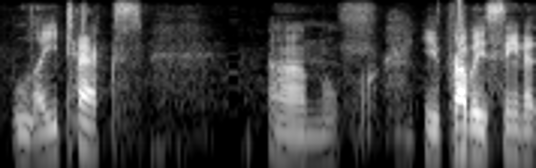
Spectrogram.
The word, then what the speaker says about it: LaTeX: You've probably seen it spelled latex. Um, you've probably seen it spelled like you usually see it written like this: capital L A, capital T E, capital X.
